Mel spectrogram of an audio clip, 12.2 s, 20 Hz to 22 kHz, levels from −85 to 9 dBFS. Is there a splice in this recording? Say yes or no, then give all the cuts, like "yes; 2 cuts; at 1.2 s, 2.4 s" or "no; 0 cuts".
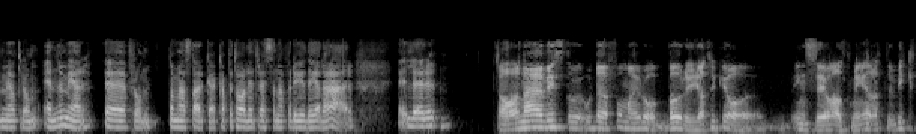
no; 0 cuts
